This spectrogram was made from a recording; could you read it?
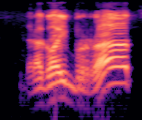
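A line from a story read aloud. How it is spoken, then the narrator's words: Thunderous shout. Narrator (Russian): крикнул он громовым голосом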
